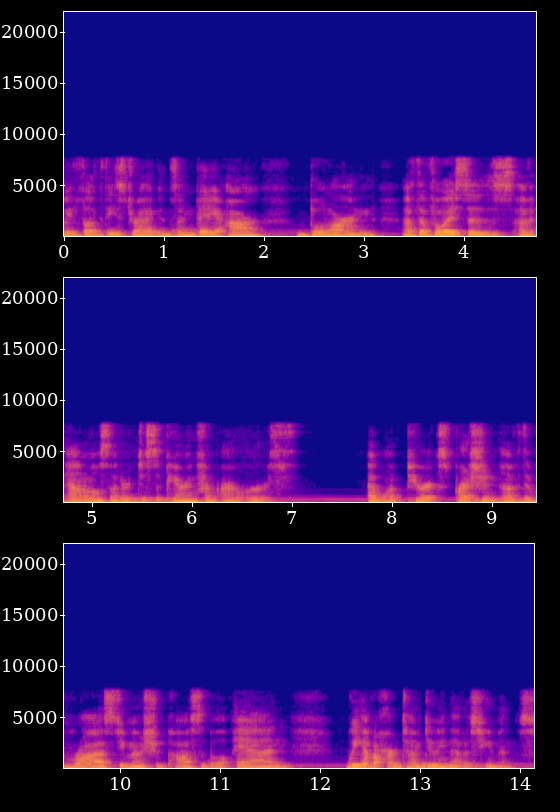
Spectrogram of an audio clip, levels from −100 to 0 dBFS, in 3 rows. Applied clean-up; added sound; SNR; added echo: none; none; none; reverberation time 0.2 s.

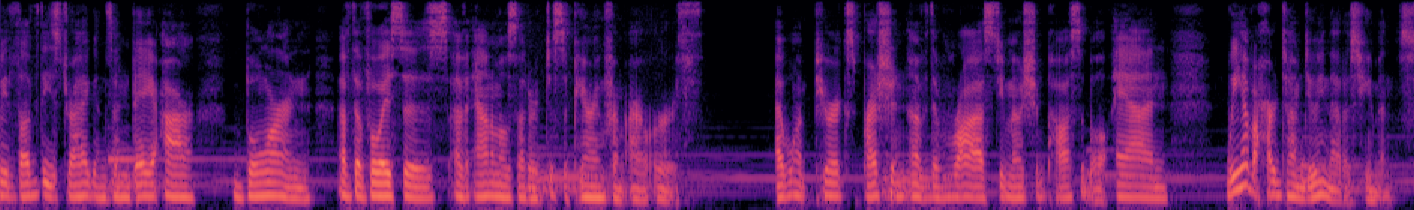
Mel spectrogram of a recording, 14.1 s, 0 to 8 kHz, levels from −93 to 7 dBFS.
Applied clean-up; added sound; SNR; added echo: none; none; none; none.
